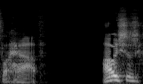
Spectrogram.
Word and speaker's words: Le Havre: See, I want to pronounce that Havre because there's a town in Montana called Havre that I've been to multiple times. I think it's Le Havre.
